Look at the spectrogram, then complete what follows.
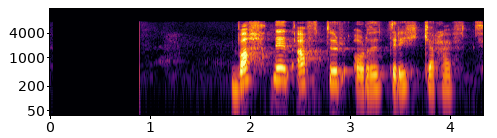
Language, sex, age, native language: Icelandic, female, 30-39, Icelandic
